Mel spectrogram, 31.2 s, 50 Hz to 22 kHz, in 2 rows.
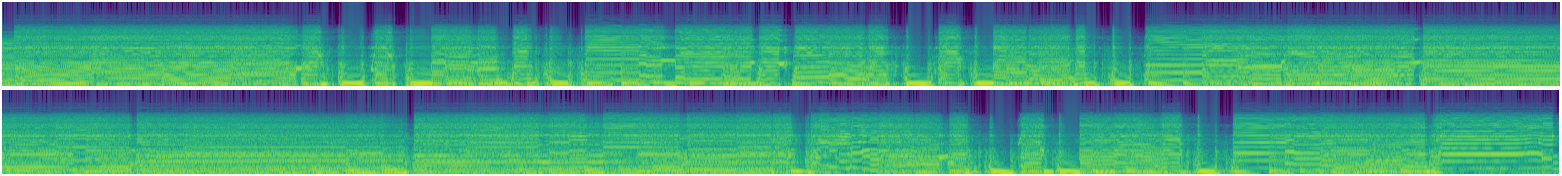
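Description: Gibson Custom Shop Standard Historic 1959 Les Paul electric guitar played on its bridge humbucker through an overdriven amp, with a distorted tone. It plays a continuous rock passage of chords and single-note lines.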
